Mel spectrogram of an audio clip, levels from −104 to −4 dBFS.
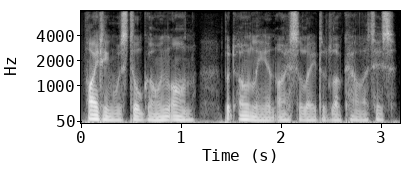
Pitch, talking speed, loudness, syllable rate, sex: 85 Hz, 190 wpm, -21 LUFS, 6.3 syllables/s, male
